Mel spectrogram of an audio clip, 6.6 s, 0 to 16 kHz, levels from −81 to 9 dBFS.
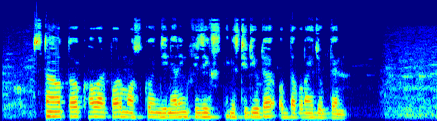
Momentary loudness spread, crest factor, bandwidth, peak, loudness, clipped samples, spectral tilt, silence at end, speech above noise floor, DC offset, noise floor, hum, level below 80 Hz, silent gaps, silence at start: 8 LU; 16 dB; 9.2 kHz; 0 dBFS; -15 LUFS; under 0.1%; -5.5 dB/octave; 0 s; 41 dB; under 0.1%; -56 dBFS; none; -56 dBFS; none; 0.05 s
